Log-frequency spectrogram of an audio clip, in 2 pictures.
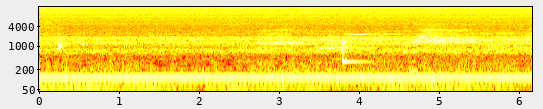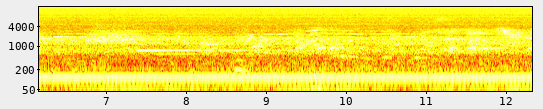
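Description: Quiet room tone: a steady low hum, with faint, indistinct higher sounds and one soft click about four seconds in.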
